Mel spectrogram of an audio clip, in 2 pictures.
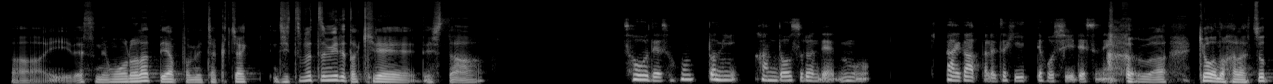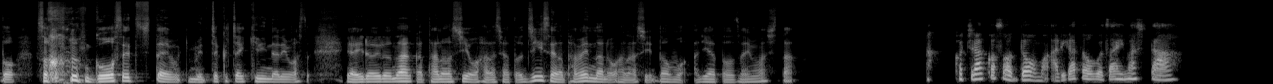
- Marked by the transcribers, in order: chuckle; laughing while speaking: "そこの豪雪地帯も"
- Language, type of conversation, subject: Japanese, podcast, ひとり旅で一番忘れられない体験は何でしたか？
